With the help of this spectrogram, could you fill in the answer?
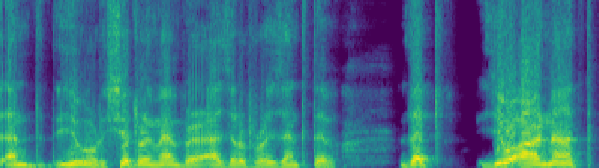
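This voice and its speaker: A man from the Middle East whose first language is Arabic hosts an unscripted political podcast monologue. His voice is very gravelly and creaky, and he talks slowly. He gropes for words and often restarts to correct himself. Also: medium pitch, low-quality recording. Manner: halting, searching for words with frequent self-corrections. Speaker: podcast host.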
